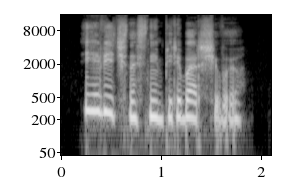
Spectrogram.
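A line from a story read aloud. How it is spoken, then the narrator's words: Sighing. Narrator (Russian): вздохнула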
